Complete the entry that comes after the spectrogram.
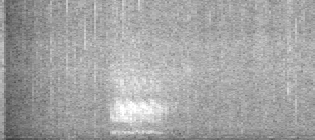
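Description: A single bleat from a sheep in the video game The Elder Scrolls IV: Oblivion, short and moderately clear over a steady background ambience, with no talking.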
